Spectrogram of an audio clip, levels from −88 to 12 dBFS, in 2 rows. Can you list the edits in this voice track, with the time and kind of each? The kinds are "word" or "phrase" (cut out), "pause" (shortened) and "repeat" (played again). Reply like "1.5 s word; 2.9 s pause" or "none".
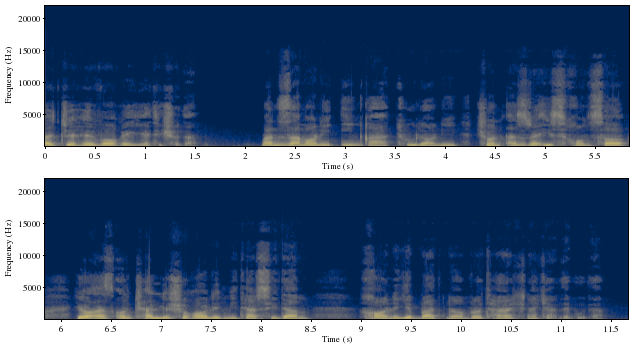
4.2 s pause; 7.6 s word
